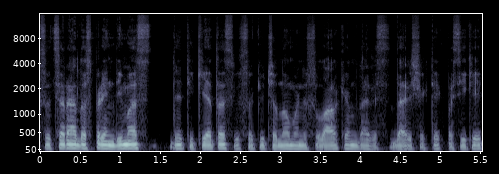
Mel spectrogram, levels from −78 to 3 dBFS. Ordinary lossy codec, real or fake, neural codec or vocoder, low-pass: Opus, 32 kbps; fake; vocoder, 44.1 kHz, 128 mel bands every 256 samples, BigVGAN v2; 14.4 kHz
